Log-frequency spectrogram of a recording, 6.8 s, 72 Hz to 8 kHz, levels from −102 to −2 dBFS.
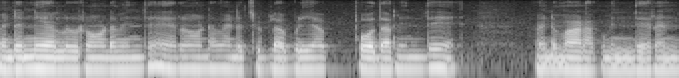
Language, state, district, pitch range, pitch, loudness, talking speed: Gondi, Chhattisgarh, Sukma, 125-130 Hz, 125 Hz, -17 LUFS, 125 wpm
